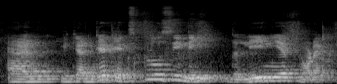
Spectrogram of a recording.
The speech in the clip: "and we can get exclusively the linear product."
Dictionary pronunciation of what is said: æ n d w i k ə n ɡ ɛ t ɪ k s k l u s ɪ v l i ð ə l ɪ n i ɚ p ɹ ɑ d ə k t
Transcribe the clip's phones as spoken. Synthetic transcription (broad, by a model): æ n d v i k ə n ɡ ɛ t ɪ k s k l u s ɪ v l i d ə l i n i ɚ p ɹ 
